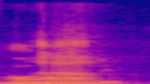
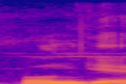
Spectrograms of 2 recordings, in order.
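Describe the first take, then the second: First: The name is said with a soft sh sound. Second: The name is said with a hard k sound. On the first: The speaker calls it right. "ചൈനീസുകാരെ അടുത്ത് അവരുടെ അവരെ പ്രൊനൗൺസിയേഷനാണ്" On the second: The speaker calls it wrong. "കുറേ ആൾക്കാരെ വിളിച്ചിട്ട് ഹോങ്കോയി അല്ലേ, ഹോങ്കി അല്ലേ"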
